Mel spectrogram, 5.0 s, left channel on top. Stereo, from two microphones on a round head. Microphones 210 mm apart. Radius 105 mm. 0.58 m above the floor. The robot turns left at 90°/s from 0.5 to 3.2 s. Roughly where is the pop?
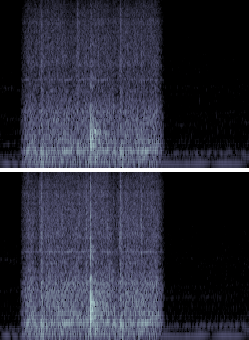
Right.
